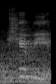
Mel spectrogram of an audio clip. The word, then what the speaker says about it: kibbeh: In today's video, we are going to be making kibbeh, or kibbeh as some people pronounce it.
